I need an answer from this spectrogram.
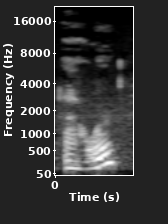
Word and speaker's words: hour: say ah european and here we say an hour because the sound is our that's a vowel sound okay so let's check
